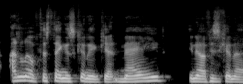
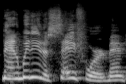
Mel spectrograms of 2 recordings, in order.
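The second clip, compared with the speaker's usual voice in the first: high, urgent plea for a safe word; panicked actor proposing a safe word; frightened plea; 8 semitones higher than usual. Retold or imitated. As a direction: beg him to stop, scared. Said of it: "I'm getting scared now".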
